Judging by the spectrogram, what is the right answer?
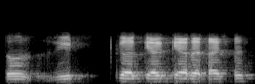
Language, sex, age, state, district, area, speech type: Hindi, male, 45-60, Madhya Pradesh, Gwalior, rural, conversation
